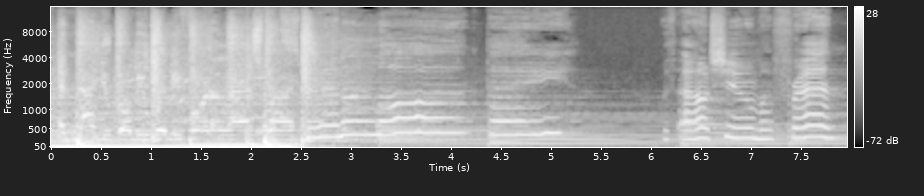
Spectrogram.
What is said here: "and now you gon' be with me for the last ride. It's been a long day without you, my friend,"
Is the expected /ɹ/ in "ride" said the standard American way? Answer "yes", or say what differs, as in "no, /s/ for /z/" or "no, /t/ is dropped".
no, /w/ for /ɹ/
